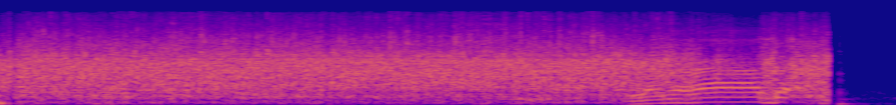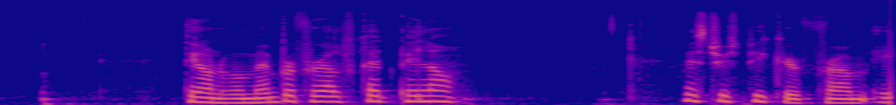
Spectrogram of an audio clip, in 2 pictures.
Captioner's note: some Applause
